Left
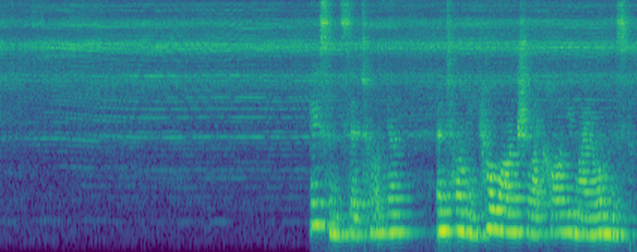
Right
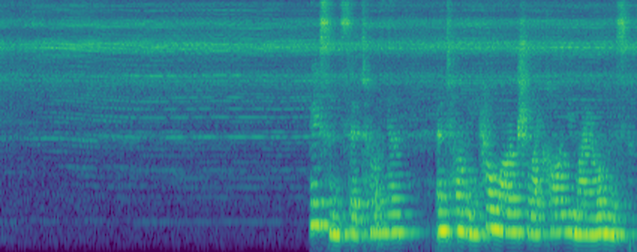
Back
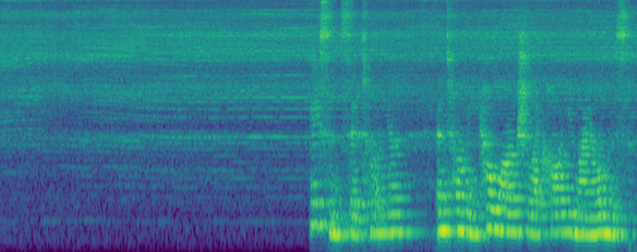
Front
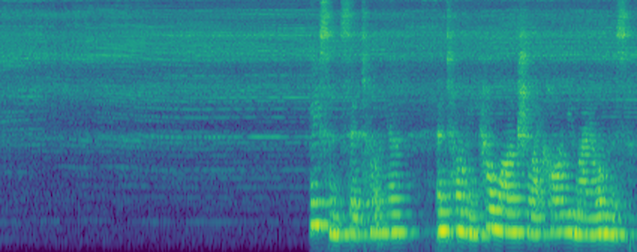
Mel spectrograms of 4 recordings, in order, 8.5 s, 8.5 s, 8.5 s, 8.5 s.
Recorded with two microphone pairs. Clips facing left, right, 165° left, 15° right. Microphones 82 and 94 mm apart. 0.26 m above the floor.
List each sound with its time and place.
4.1 s a woman speaking: 70° right, 0.9 m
